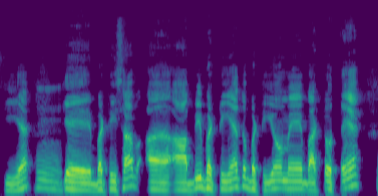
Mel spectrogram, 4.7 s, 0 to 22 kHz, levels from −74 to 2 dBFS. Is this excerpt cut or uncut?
uncut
